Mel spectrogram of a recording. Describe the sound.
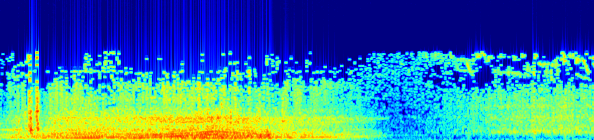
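Rumbling car engine as the vehicle drives on: a broad, low drone that swells, then fades to near quiet around six seconds before a softer background sound returns.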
